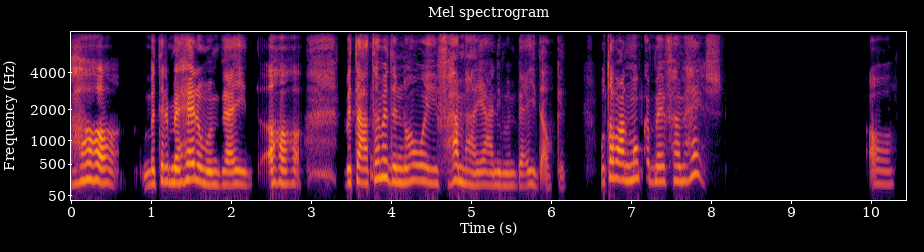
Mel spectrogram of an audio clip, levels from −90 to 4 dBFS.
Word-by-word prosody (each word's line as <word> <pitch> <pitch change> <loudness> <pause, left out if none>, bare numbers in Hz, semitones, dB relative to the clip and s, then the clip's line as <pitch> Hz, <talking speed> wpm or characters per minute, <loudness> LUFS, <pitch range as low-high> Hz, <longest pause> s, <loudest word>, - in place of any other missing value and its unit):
آه 220 -2 +4 0.4
بترميها 225 +3 +4
له 235 -3 +2
من 190 -2 -1
بعيد 185 0 0 0.2
آه 200 -1 +1 0.6
بتعتمد 230 +6 +3
إنه 215 0 0
هو 240 0 -3
يفهمها 205 -2 -1
يعني 185 0 -5
من 175 0 -9
بعيد 180 +2 -8
أو - - -5
كده. - - -18 0.4
وطبعًا 270 -2 +4
ممكن 265 0 -3
ما 230 - 0
يفهمهاش. 300 - -5 1.8
آه. 190 0 -10
215 Hz, 115 wpm, -22 LUFS, 190-245 Hz, 1.8 s, آه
